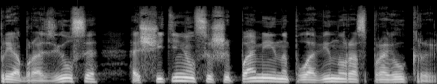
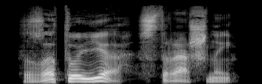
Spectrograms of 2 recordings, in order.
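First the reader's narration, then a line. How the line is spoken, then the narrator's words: Frightened growl. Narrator (Russian): Испуганно зарычав, Нобент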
